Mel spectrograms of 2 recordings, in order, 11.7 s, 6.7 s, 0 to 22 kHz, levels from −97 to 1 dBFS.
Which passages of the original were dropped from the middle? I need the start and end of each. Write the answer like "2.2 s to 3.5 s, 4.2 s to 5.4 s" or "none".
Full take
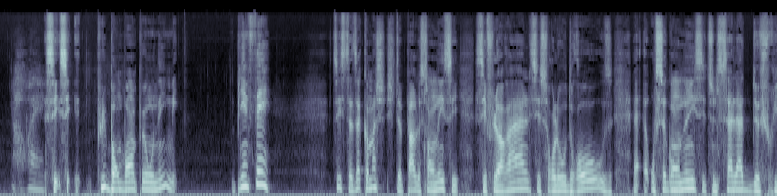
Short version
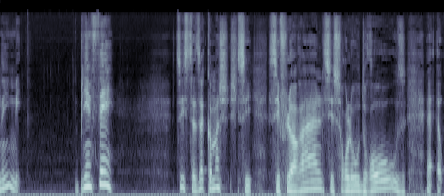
5.9 s to 6.7 s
